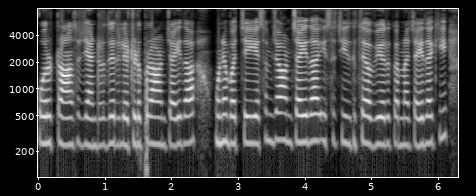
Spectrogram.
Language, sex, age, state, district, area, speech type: Dogri, female, 30-45, Jammu and Kashmir, Reasi, urban, spontaneous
